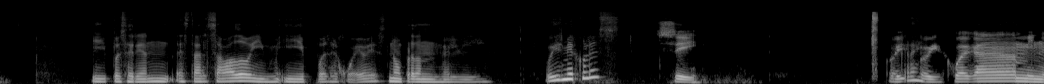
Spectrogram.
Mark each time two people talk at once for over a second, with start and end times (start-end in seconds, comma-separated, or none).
none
